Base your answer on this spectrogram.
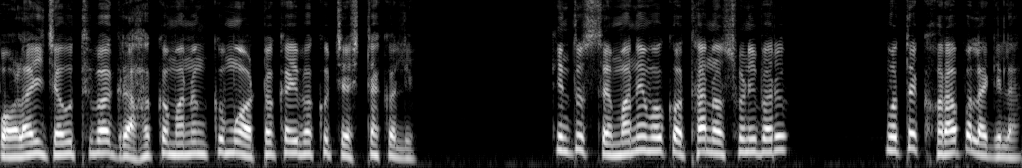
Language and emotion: Odia, sad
